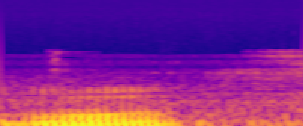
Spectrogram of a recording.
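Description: Low rumble of a motor vehicle engine, strongest in the first second and then easing off.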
